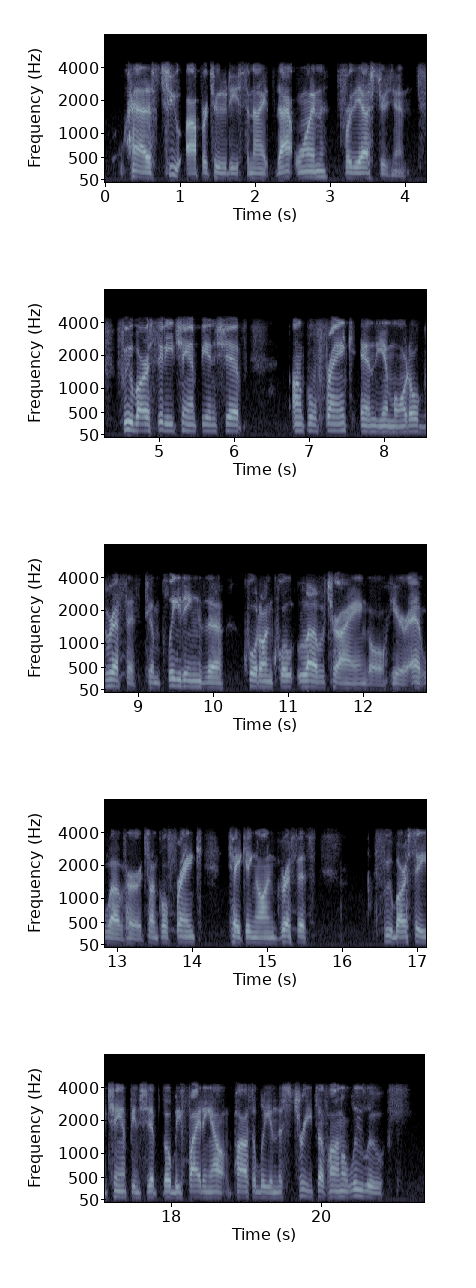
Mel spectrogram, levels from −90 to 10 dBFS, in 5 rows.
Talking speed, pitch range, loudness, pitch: 130 wpm, 105-125 Hz, -29 LUFS, 115 Hz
